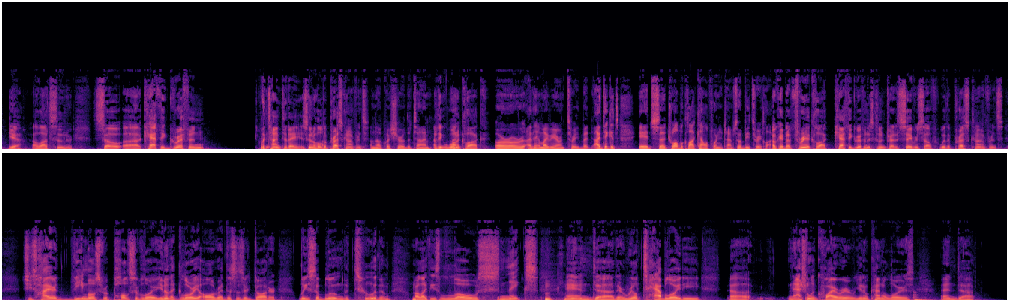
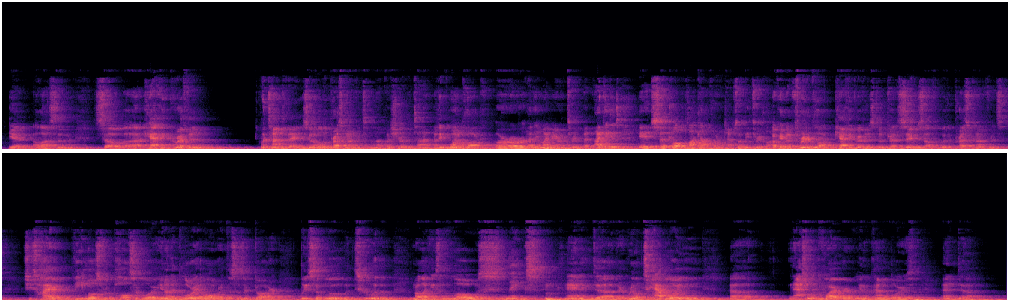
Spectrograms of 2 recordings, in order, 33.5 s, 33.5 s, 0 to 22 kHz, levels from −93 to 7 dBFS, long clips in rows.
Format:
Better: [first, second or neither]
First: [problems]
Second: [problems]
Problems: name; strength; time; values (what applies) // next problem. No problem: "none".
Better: first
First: none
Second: off-mic speech; far // room echo; noticeable; dies away in 1.7 s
